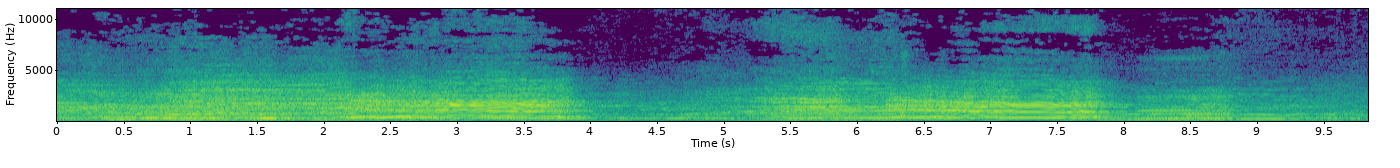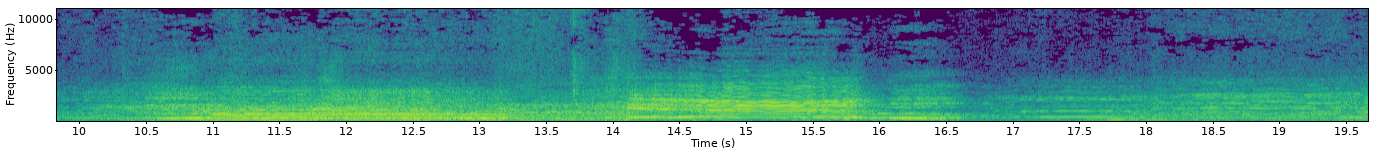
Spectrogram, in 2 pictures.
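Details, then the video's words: Cattle mooing in long, drawn-out bellows with rich harmonics, several calls repeated every three to four seconds with short pauses between them. "suara sapi moooooooo"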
